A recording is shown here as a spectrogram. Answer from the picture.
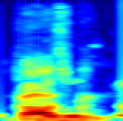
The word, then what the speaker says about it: Gausman: Is it Gausman? Is that how you pronounce it? – Yeah, Gausman. – I want to call him Guzman. I got a buddy named Guzman.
